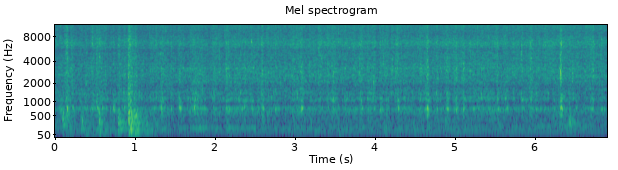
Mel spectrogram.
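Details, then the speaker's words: Heil ICP furnace inducer blower with no drain, full of water: the blower hum carries an uneven, bubbling gurgle and irregular knocks from water trapped in the housing. "no drain on the bottom of this blower right here and it is full of water i can hear it"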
